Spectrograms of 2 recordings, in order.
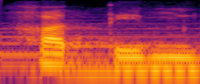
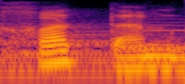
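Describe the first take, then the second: First: The vowel after the t is 'i'. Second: The vowel after the t is 'a'. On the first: It means the seal of the prophets. "dengan huruf ta yang dikasroh" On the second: It means the last of the prophets. "dengan huruf ta yang di fathah"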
